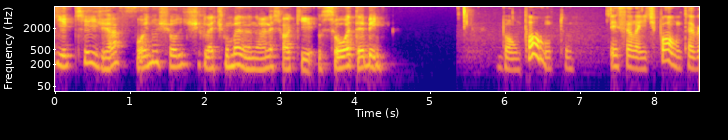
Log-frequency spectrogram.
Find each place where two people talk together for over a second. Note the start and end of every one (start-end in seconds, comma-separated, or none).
none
